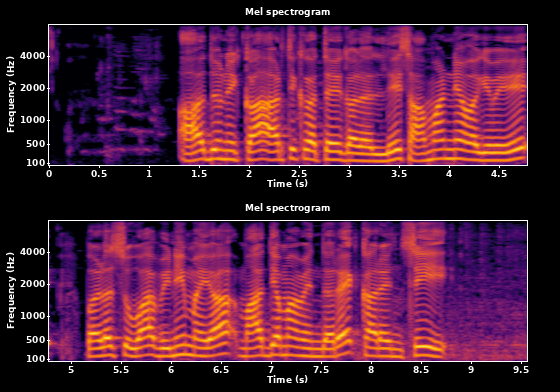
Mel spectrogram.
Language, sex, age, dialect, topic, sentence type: Kannada, male, 18-24, Mysore Kannada, banking, statement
